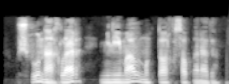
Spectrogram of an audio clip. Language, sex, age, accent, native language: Uzbek, male, 18-24, Qoraqalpog'iston, Uzbek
